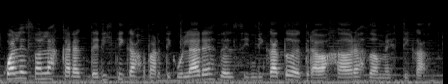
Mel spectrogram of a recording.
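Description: A woman's voice: on the low side, brisk, highs cut off, over music. A woman presenter reading scripted questions and segment titles.

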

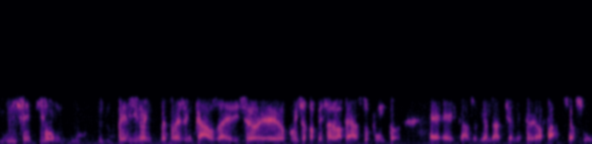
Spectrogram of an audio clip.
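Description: Husky low-voiced man on a phone line. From Italy, province of Vicenza. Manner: hesitant, repeats words as he searches for phrasing. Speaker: actor and playwright being interviewed. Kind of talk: informal, spontaneous interview talk. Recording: muffled, narrow telephone-line sound.

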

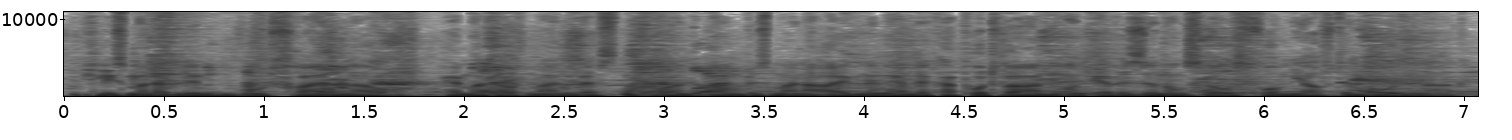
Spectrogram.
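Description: A man's voice: rumbling low, little pitch movement, fairly quick. A man playing a young hard-boiled police detective narrating a crime radio drama in a terse, world-weary way, with music behind him. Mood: brooding, terse. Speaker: actor narrating and playing the lead.

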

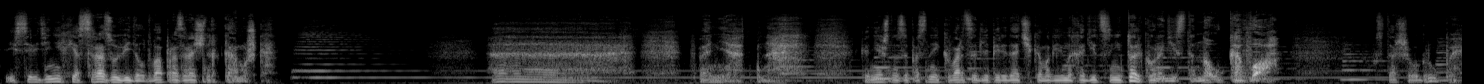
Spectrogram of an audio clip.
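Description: Low-voiced, weary Soviet counterintelligence officer. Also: male voice, normal speed, vocal fry, long pauses, soft background music. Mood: wry musing. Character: male Soviet military counterintelligence officer, terse, weary, self-critical. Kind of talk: Russian audio drama first-person narration.

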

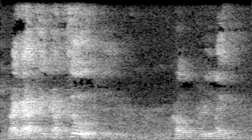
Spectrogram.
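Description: A menacing military officer of a dictatorship, boastful and full of scorn. His delivery is declamatory and pompous, at a middling pitch. It reaches the listener from a distance, through heavy echo and clear background noise. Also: expressive, normal speed. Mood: mocking. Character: menacing, boastful Argentine army captain of the dictatorship. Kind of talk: theatrical stage drama acting. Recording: very echoey distant stage recording, noisy.

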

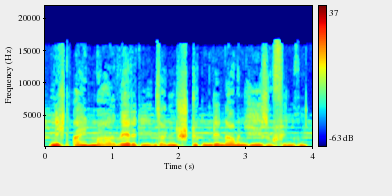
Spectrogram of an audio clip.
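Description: An actor playing a genial, theatrical English stage player of centuries past in a German radio drama, courteous and expansive. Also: male voice, low voice, wildly swooping pitch, normal speed, creaky, dark tone, soft background music, heavily acted. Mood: knowing.

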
